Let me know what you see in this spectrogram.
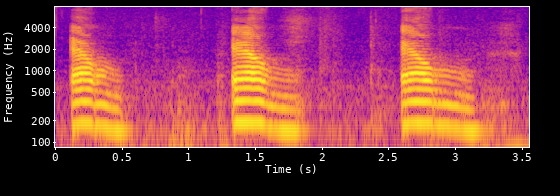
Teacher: توسط کیا چیز ہے, یہ رخاوہ کا اور شدہ کا درمیانہ پن ہے, پارشلی آواز چلتی ہے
